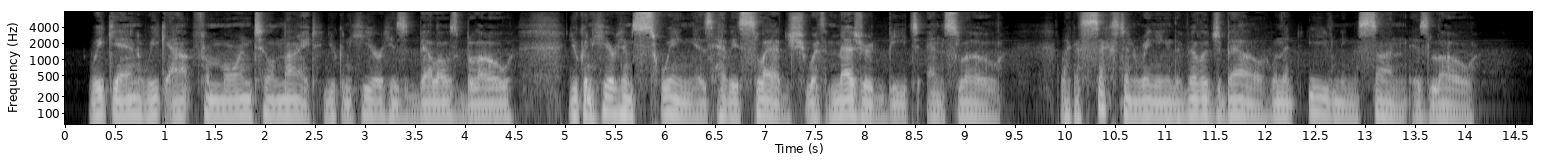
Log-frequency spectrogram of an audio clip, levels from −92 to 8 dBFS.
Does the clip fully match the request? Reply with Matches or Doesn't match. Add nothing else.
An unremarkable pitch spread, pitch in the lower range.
Matches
